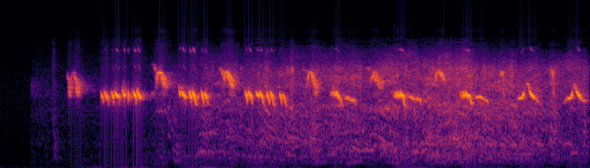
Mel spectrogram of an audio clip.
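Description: A Clagwell electronic organ's bird-call sound effect, played by pressing keys: a steady string of bright, high chirps and warbles repeating quickly for several seconds, fairly loud, with no talking.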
